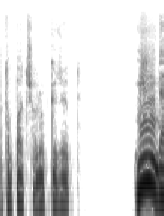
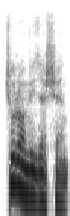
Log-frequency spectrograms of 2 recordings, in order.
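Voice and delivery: plain reading voice

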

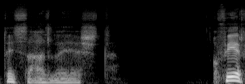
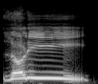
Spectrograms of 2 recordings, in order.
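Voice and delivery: very high, loud panicked scream; desperate scream; 5 dB louder than usual. A narrator's reading. Little brother caught by the wrist screaming to Zoli, panicked high shriek. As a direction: shriek for your brother in terror. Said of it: "ordított".

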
